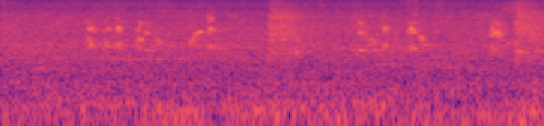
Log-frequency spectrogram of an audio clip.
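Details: Caged red-whiskered bulbul from Quảng Nam, Vietnam, a raw, untrained bird kept six months in a cage, giving short clusters of bright, chirpy notes in scattered bursts over a steady low rumbling background.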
